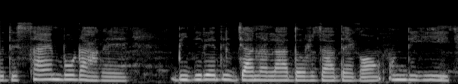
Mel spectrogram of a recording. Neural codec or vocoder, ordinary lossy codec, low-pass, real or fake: codec, 16 kHz, 8 kbps, FreqCodec, larger model; none; 7.2 kHz; fake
